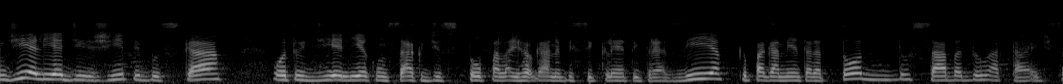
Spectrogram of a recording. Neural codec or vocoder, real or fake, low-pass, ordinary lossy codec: vocoder, 44.1 kHz, 128 mel bands every 256 samples, BigVGAN v2; fake; 7.2 kHz; none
